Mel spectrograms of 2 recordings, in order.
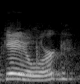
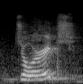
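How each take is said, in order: First: The name ends with a hard g sound. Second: The name ends with a soft j sound.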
